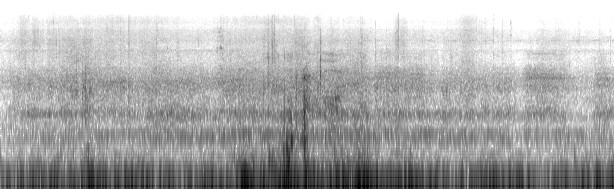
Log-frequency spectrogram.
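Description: Flying insects buzzing in a steady, wavering hum, with one low thump about four seconds in.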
